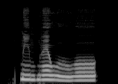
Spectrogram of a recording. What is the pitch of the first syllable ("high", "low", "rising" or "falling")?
high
